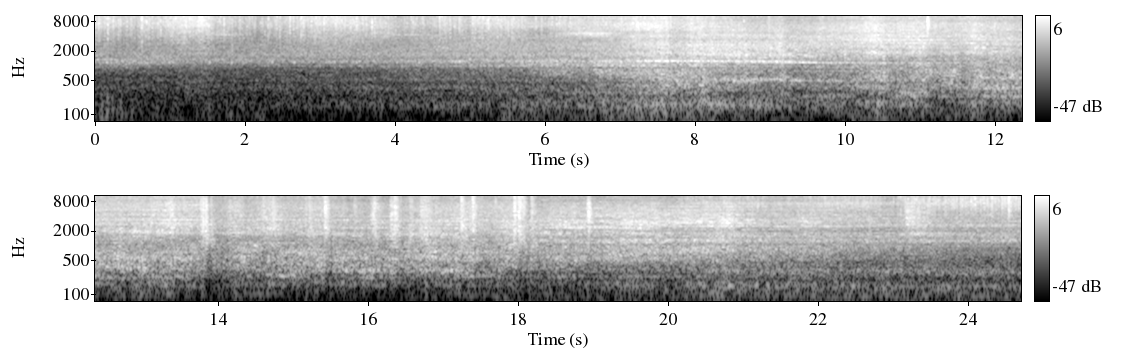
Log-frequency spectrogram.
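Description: Freight train passing close by: a locomotive draws near and goes by with a faint, slightly falling whine, then a string of tank wagons rolls past with a steady rumble and a run of sharp wheel clacks over the rail joints.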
